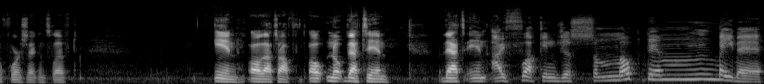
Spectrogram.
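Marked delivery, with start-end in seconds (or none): 4.9-7.6 gloating drawl. Real, not acted. Gloating after scoring.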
